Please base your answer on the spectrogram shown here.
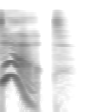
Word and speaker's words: debt: People often say thumbb or debt, but the B is silent. It's thumb and debt.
